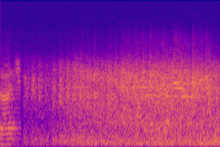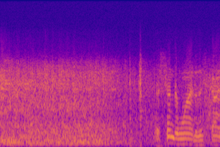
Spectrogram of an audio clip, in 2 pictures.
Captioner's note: train noise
